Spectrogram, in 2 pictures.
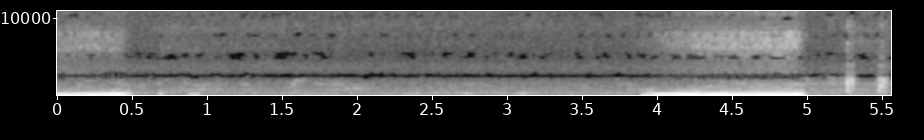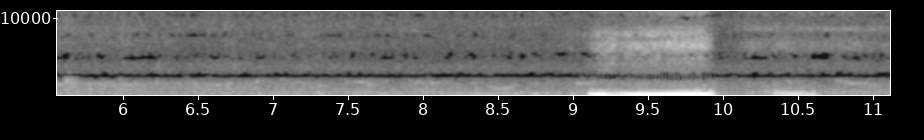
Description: Our little beagle having a heavy snooze!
